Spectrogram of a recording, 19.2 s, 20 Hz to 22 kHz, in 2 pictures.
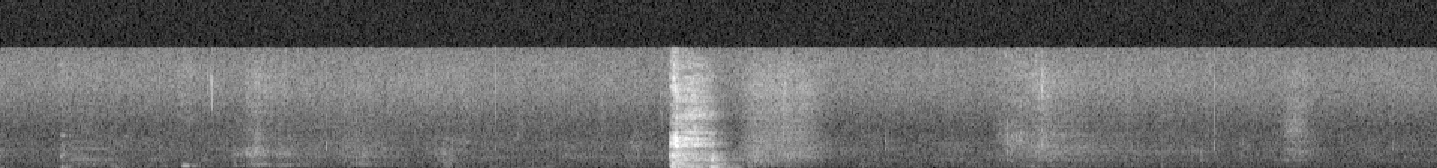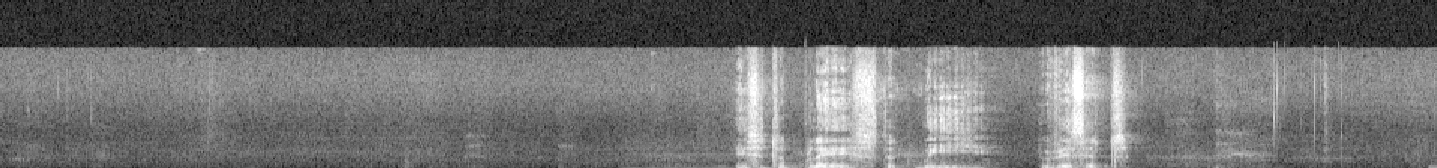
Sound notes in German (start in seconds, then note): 1.0 Stille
